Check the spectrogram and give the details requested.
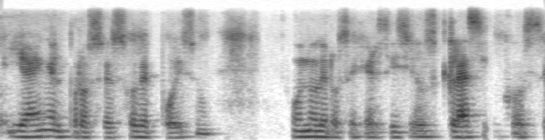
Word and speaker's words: Poisson: comenté en la presentación tiene una pronunciación que es francés de Poisson.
